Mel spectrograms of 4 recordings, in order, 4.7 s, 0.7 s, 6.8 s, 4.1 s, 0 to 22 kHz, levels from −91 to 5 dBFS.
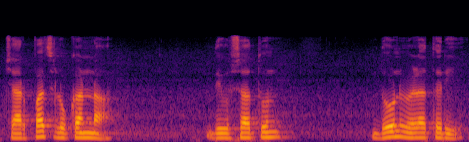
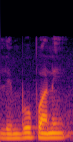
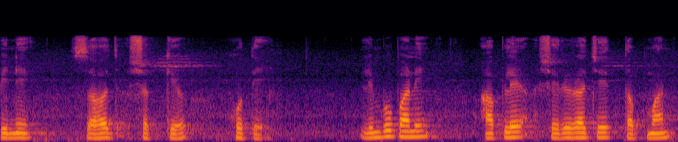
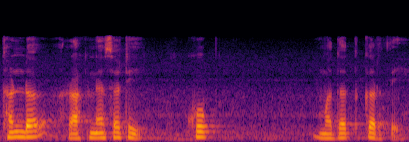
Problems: background sounds at intervals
